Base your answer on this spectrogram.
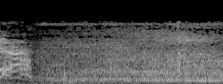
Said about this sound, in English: Oh no, the car's coming back.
